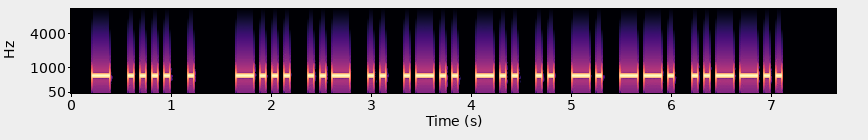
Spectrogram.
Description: Morse code, heard as a keyed tone, about 21 wpm, 700 Hz. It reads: THE BUILDING?
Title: Sentences from Top 1000 Words - Review Part 6 - 20wpm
